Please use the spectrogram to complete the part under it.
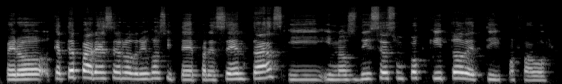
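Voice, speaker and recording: A woman hosts a faith-based podcast interview in a fairly high, mellow voice. She talks effusively and gratefully, often pausing on "eh.". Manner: warm, effusive, grateful, with many "eh" fillers. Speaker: podcast host. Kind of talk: casual interview chat.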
